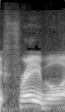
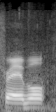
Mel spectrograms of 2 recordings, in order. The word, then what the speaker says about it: Frabill: one is made by by fray below at least I believe it's called it's pronounced for Abel they have a lot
